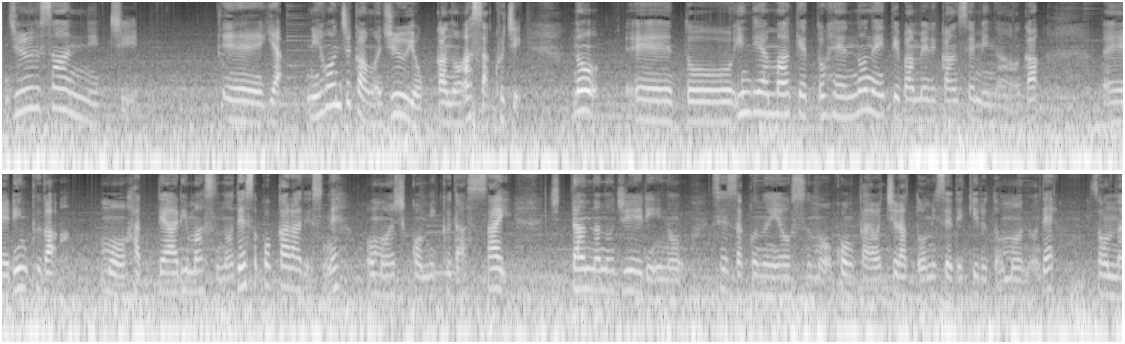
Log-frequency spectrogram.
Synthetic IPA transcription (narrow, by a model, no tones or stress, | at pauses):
d͡ʑɨːsãɲɲit͡ɕḭ | ejaɲ̟iɦõ̞ɲ̟d͡ʑikãɰ̃βad͡ʑɨːjo̞kːano̞ʔasakɯ̟ʑino̞et̪ːo̞ĩɲd̪ʲiamaːke̞t̪ːo̞ɦẽ̞nnːo̞neit̪ʲibɯ̟ame̞ɾʲikãnse̞mʲina̰ːɡa | eɾʲĩŋkɯ̟ɡamo̞ːhat̪ːe̞aɾʲimasɨno̞d̪e̞so̞ko̞kaɾad̪e̞sɨne̞o̞mo̞ːɕi̥ko̞mʲikɯ̟d̪a̰said̪̥ãnːano̞ʑiɾʲiːno̞se̞ːsakɯ̟no̞jo̞ːsɨmo̞̰kõ̞ŋkaiβat͡ɕiɾat̪ːo̞ːmʲise̞d̪e̞kʲiɾɯ̟t̪o̞ːmo̞ɯ̟no̰d̪e̞sõ̞nːa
